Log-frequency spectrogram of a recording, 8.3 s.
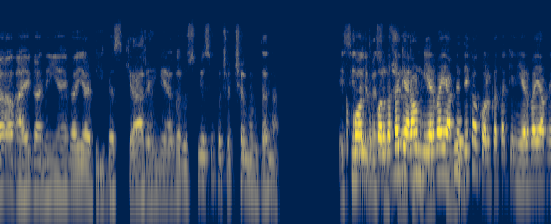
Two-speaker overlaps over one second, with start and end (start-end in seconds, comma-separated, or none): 5.2-7.0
